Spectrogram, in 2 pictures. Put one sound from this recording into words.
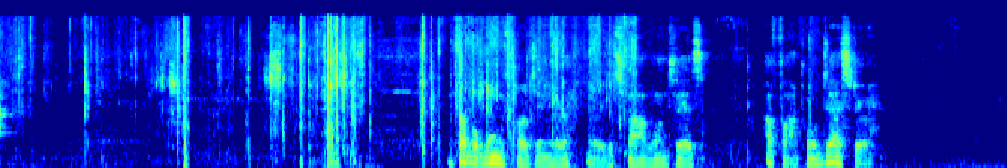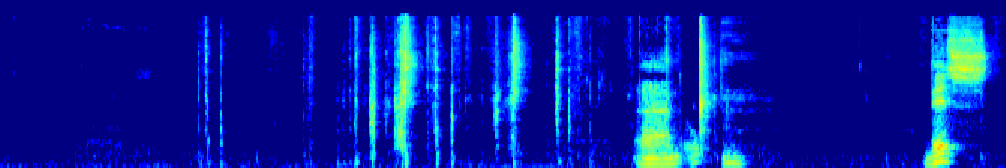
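Stiff paper cards rustle and flick between fingers.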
